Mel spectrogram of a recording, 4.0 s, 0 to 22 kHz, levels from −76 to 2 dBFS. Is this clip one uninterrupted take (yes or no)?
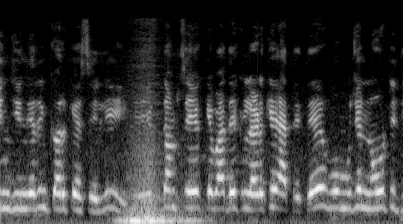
no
